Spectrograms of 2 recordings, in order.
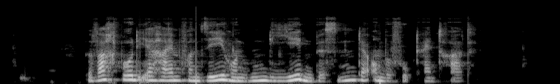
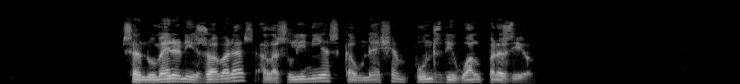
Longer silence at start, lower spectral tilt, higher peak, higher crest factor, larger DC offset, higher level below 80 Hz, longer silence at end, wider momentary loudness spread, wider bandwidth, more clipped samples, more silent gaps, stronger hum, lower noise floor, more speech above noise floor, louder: second, 0.9 s vs 1.25 s; first, -6.5 dB/octave vs -4 dB/octave; first, -2 dBFS vs -6 dBFS; about the same, 18 dB vs 22 dB; neither; first, -52 dBFS vs -72 dBFS; second, 0.9 s vs 2.1 s; first, 14 LU vs 10 LU; about the same, 9.4 kHz vs 10 kHz; neither; neither; neither; second, -65 dBFS vs -83 dBFS; second, 47 dB vs 57 dB; first, -19 LUFS vs -26 LUFS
